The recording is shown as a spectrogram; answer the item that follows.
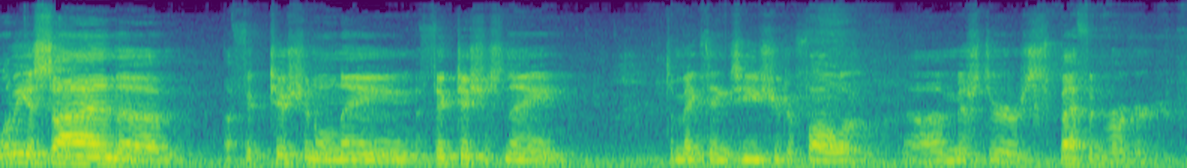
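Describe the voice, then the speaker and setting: Audible room echo surrounds a man speaking at medium pitch. His intonation is lively and his pace moderate. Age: 60s. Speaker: member of the public giving comment. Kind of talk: public comment at a board meeting. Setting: public board meeting room. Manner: halting, with repeated words.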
